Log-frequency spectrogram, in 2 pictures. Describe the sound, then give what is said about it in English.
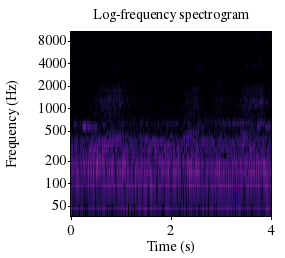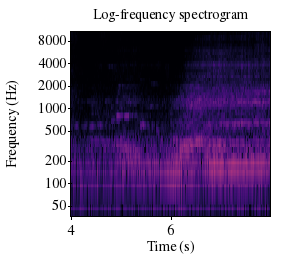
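A stock car engine drones faintly in a racing video game, with revs climbing in rising sweeps and growing louder toward the end. “Perfectly stop the car. Okay, now I'll drive it.”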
